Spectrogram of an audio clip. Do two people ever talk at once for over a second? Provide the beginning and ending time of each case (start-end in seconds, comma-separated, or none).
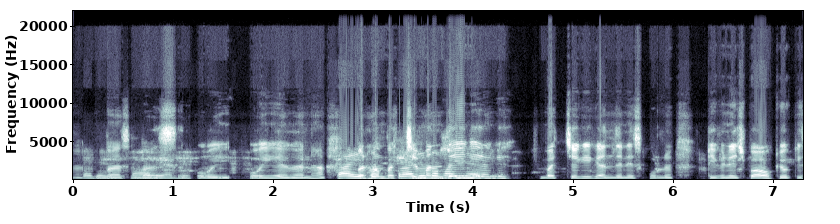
2.6-4.3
